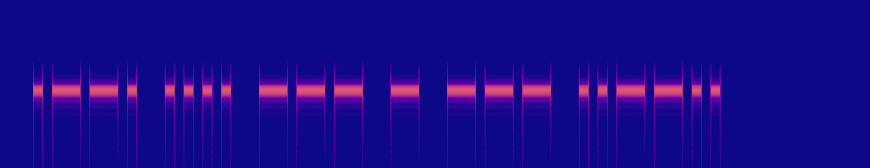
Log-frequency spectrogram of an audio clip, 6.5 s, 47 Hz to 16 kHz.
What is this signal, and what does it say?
Morse code, heard as a keyed tone, about 17 wpm, 700 Hz. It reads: PHOTO?
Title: Sentences from Top 1200 Words 17wpm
